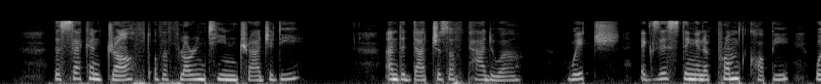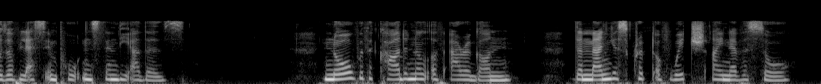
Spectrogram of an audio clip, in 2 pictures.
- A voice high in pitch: Yes, high, 225 Hz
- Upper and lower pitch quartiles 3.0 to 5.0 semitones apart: No, narrow, 2.4 semitones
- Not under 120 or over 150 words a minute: Yes, average, 140 wpm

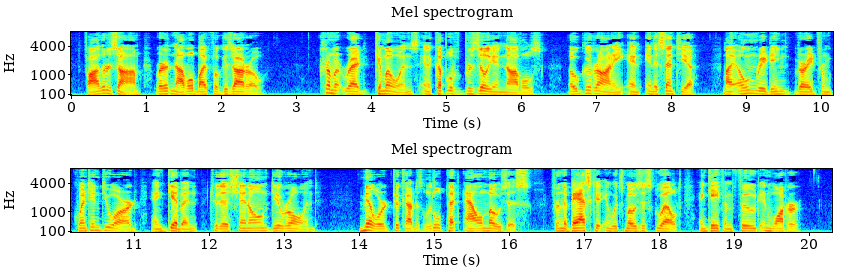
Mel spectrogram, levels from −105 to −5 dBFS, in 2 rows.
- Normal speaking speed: Yes, average, 160 wpm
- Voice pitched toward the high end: No, low, 115 Hz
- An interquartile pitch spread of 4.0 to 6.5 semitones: No, average, 2.9 semitones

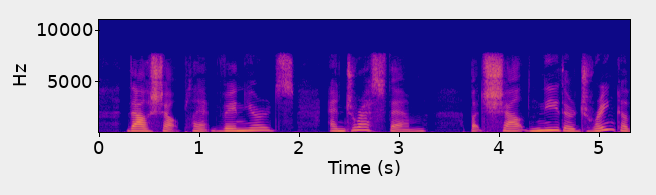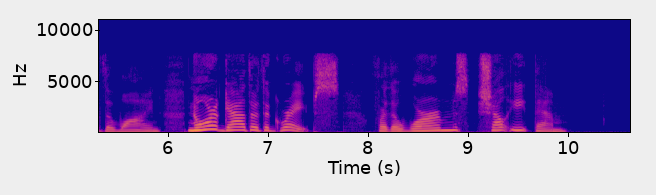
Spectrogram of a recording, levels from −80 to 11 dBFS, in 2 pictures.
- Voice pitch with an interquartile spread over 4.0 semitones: Yes, wide, 5.4 semitones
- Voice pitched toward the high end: Yes, high, 220 Hz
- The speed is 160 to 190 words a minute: No, average, 140 wpm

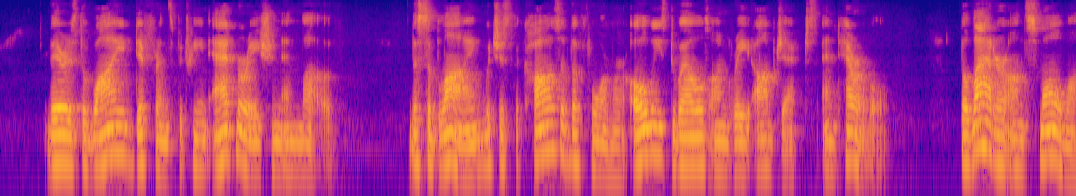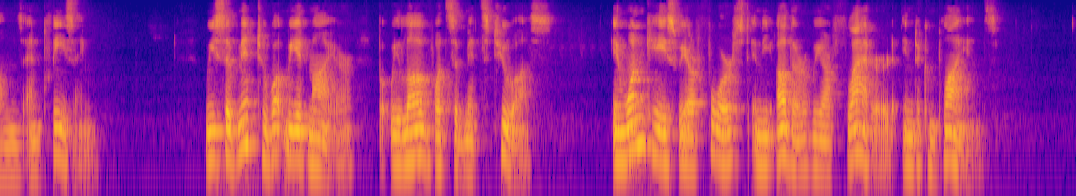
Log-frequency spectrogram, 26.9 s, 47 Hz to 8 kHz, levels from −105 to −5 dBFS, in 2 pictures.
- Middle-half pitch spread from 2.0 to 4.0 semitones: No, average, 4.7 semitones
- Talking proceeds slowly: Yes, slow, 130 wpm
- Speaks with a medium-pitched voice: No, low, 115 Hz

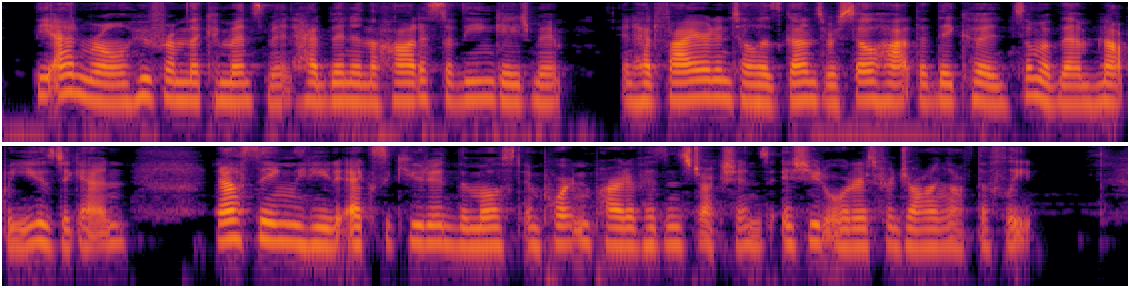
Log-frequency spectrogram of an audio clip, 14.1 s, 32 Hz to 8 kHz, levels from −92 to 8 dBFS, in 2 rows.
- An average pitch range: No, narrow, 2.0 semitones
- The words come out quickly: Yes, fast, 225 wpm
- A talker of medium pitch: Yes, medium, 165 Hz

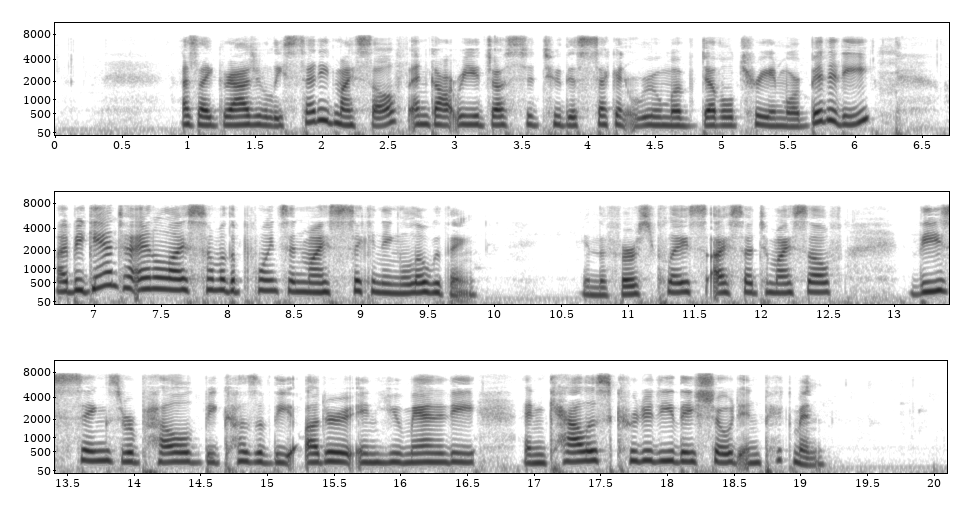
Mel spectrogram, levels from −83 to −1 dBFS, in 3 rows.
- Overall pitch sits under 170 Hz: No, high, 230 Hz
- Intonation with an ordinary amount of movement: Yes, average, 3.6 semitones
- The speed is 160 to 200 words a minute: No, average, 150 wpm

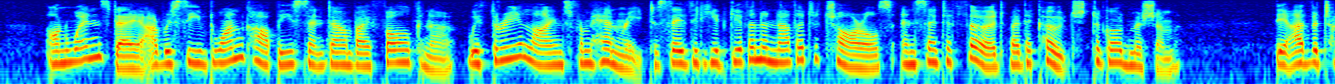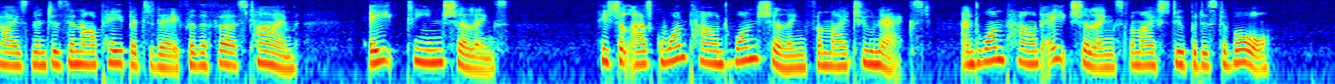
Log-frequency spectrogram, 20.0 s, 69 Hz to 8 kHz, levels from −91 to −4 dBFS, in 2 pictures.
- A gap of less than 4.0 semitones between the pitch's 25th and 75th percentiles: Yes, average, 3.1 semitones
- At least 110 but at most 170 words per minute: No, average, 190 wpm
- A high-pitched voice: Yes, high, 220 Hz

